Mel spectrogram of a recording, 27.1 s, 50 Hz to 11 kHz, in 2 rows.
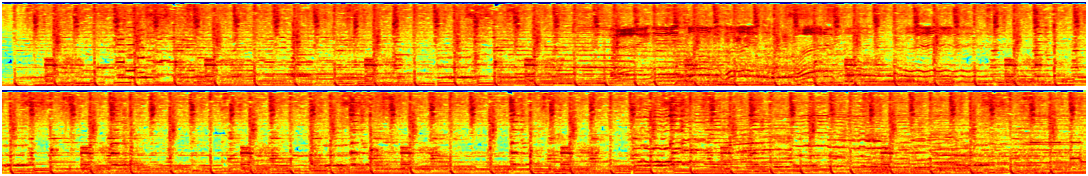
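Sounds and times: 
deep bass line: 0.0 - 27.0
full-band song on the radio: 0.0 - 27.0.

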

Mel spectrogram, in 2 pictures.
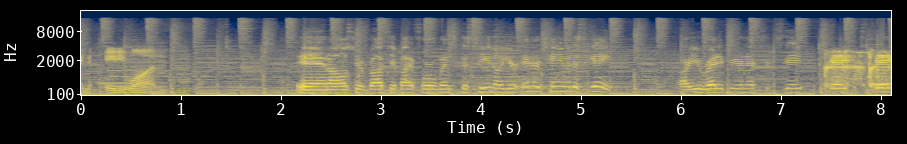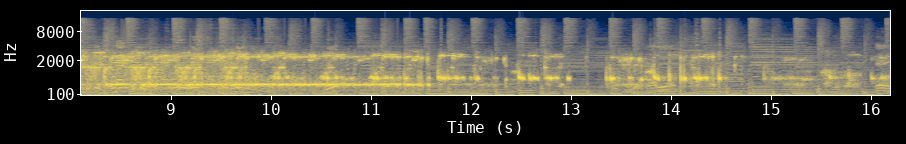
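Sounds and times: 
speech: 0.1 - 1.0, 2.1 - 11.6
electronic signal interference buzzing on a live broadcast: 7.4 - 16.1.

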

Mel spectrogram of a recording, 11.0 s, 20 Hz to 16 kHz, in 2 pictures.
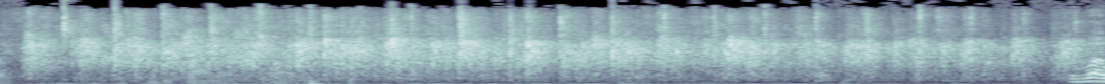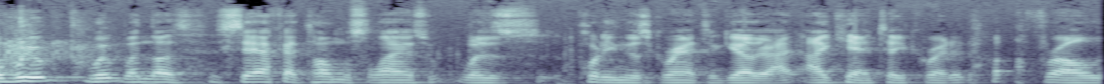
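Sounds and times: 
audience applauding at a grant celebration event: 0.0 - 6.5
speech: 5.4 - 11.0.

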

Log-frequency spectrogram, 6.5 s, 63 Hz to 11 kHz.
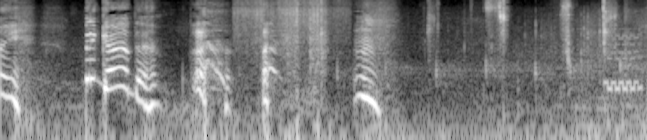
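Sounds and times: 
speech: 0.1 - 0.4, 1.0 - 2.8
wet noisy sucking and slurping on a hard candy: 4.3 - 5.8.

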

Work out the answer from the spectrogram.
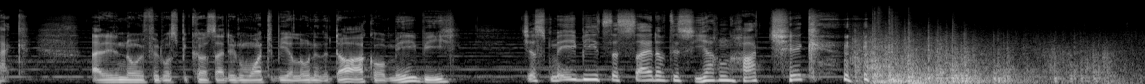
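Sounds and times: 
speech: 0.9 - 4.6, 5.2 - 9.4
heavy rain: 8.5 - 11.4
low rolling rumble of thunder: 8.5 - 11.4.

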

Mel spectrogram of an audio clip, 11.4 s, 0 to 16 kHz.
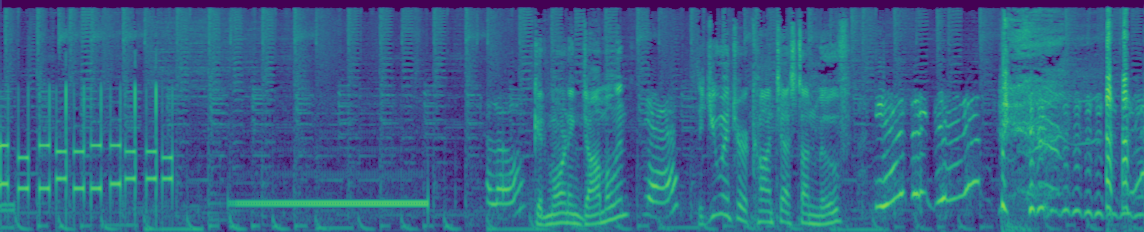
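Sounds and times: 
touch-tone beeps of a phone number being dialed: 0.0 - 4.3
speech: 5.3 - 9.2, 10.0 - 11.4
laughter: 9.1 - 11.4.

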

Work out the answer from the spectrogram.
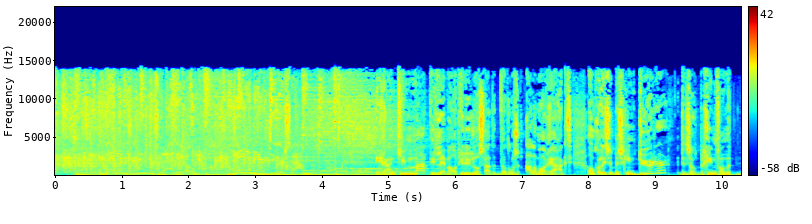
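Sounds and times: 
crowd applauding politicians: 0.0 - 5.0
speech: 2.6 - 10.2.

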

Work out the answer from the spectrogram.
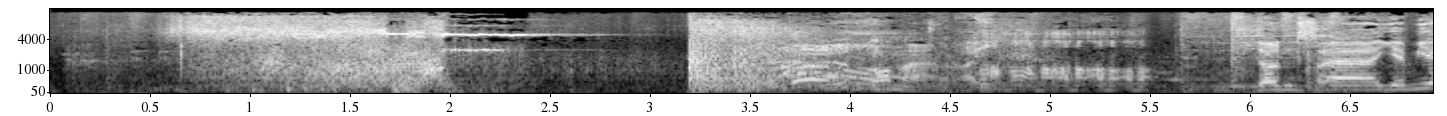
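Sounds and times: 
silbabum firecracker hissing and whistling: 0.4 - 3.8
silbabum firecracker bang: 0.7 - 4.0
laughter: 4.0 - 5.7
speech: 4.2 - 6.9.

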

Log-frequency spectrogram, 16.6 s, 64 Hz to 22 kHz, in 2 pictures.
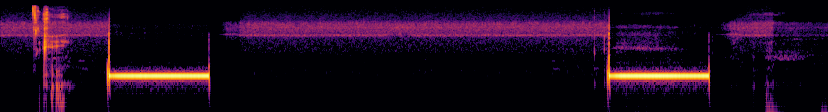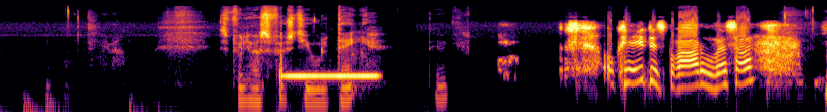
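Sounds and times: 
telephone ringback tones on the caller's end: 1.1 - 2.1, 6.1 - 7.1, 11.1 - 12.1
speech: 10.7 - 13.0, 14.0 - 16.5.

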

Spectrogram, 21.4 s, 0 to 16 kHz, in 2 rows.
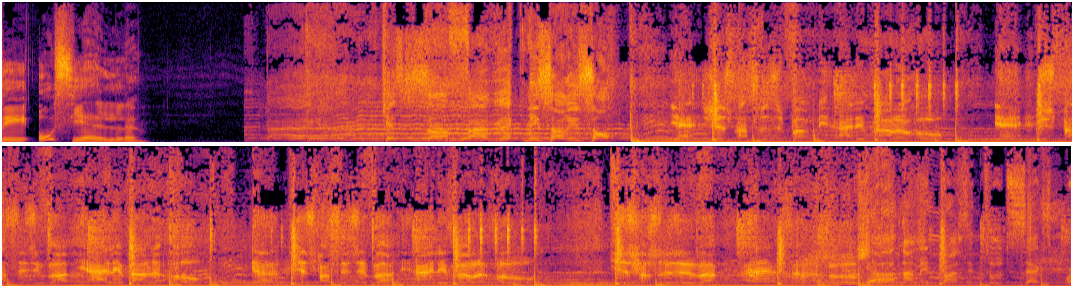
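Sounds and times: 
speech: 0.0 - 1.5, 3.8 - 7.6
loud bass-heavy music with booming low end, punchy kicks and layered synths: 6.3 - 21.3.

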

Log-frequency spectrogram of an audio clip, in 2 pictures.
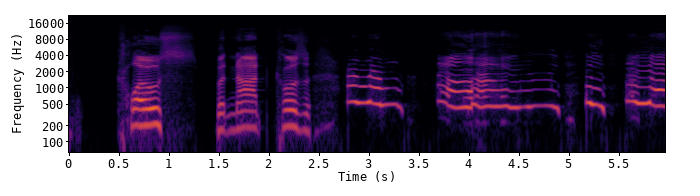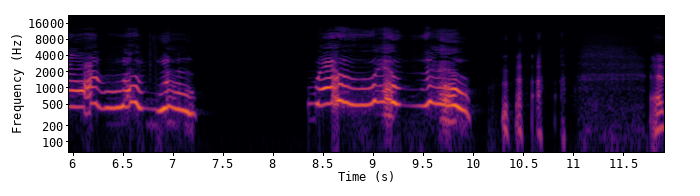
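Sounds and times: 
speech: 0.6 - 2.7, 6.5 - 7.3, 8.4 - 10.8
dog howling and moaning: 2.8 - 7.3, 8.4 - 10.0.

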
